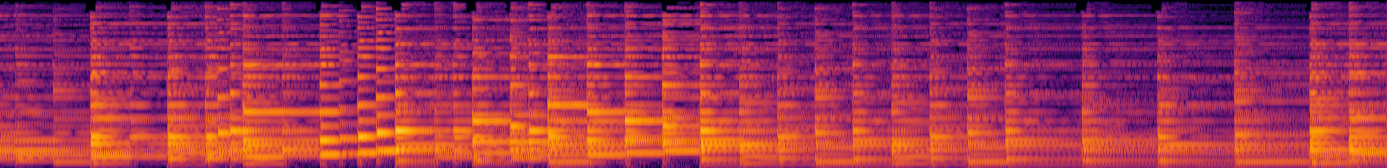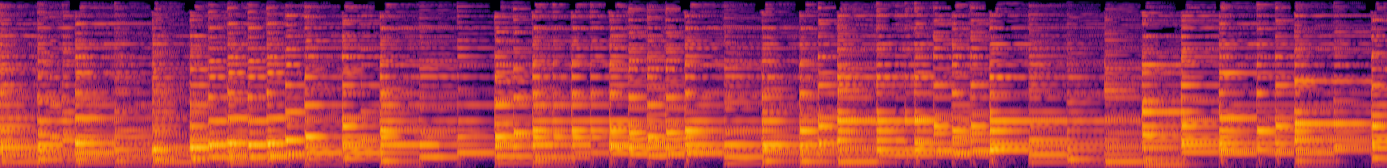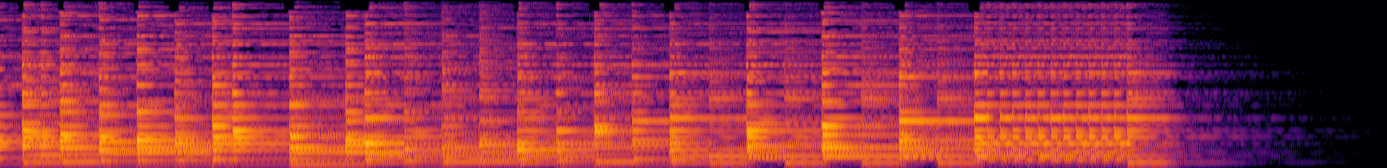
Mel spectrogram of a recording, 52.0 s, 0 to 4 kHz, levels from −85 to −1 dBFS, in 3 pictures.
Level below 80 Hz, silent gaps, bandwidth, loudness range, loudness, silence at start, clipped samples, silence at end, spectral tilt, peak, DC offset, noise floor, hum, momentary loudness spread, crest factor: -44 dBFS; none; 4 kHz; 7 LU; -21 LUFS; 0 s; under 0.1%; 2.55 s; -10.5 dB/octave; -2 dBFS; under 0.1%; -80 dBFS; none; 9 LU; 18 dB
